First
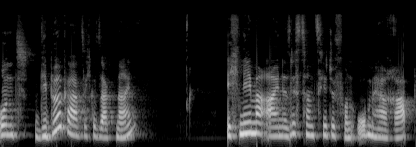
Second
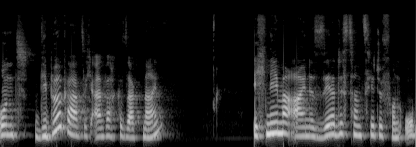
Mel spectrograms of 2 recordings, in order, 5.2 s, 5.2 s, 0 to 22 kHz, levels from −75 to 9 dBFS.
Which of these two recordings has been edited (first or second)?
first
